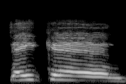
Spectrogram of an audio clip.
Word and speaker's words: Dakins: Dakins.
